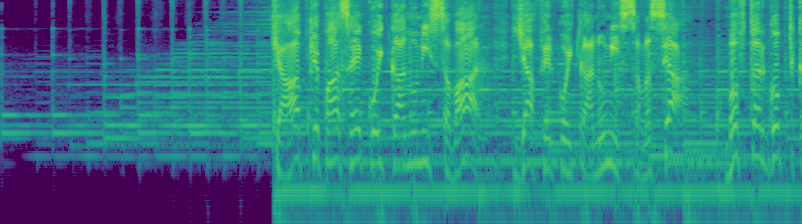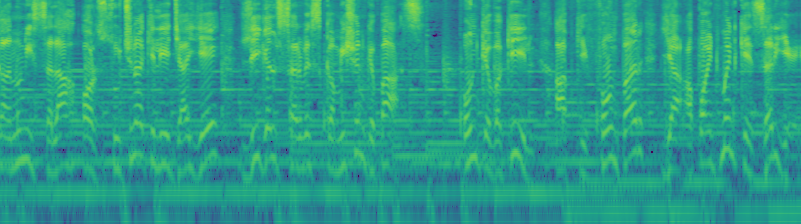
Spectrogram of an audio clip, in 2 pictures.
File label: HINDI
